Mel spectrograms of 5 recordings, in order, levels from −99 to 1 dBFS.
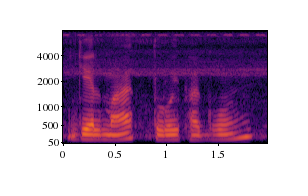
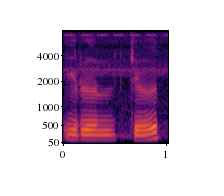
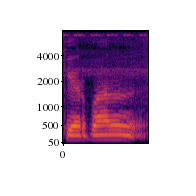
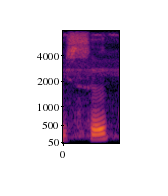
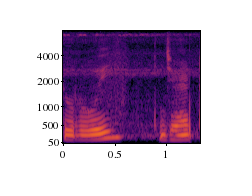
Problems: constant background noise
